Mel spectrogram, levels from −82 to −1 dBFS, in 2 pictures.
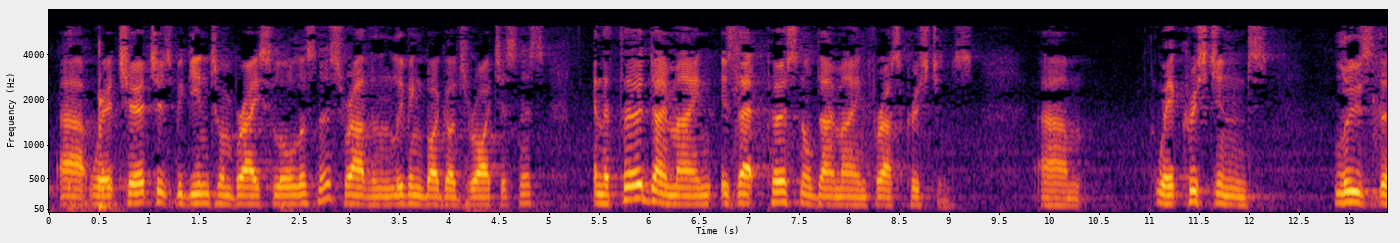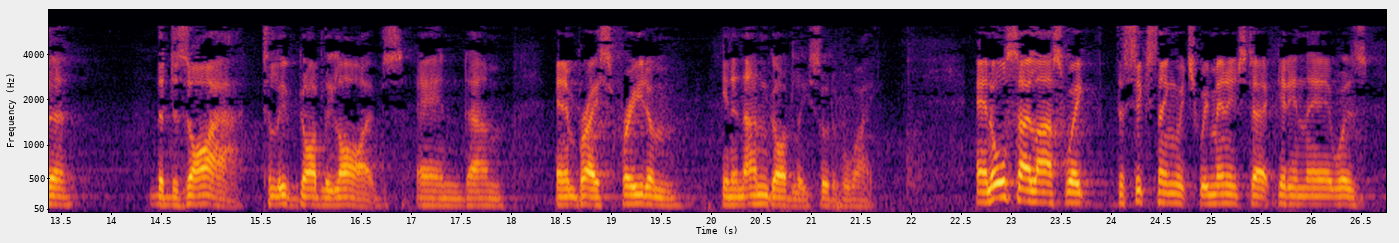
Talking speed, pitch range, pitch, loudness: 140 wpm, 115-135 Hz, 125 Hz, -17 LUFS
